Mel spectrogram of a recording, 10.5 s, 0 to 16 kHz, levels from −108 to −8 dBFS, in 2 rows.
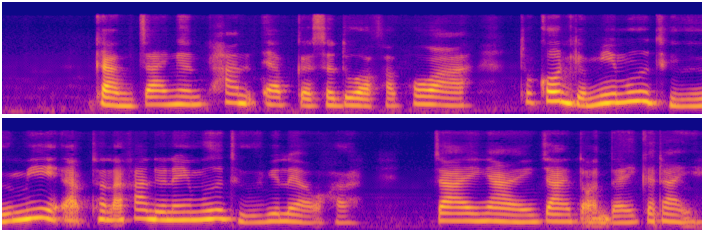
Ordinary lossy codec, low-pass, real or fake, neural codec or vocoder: MP3, 96 kbps; 10.8 kHz; fake; codec, 24 kHz, 1.2 kbps, DualCodec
